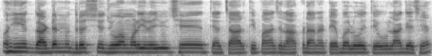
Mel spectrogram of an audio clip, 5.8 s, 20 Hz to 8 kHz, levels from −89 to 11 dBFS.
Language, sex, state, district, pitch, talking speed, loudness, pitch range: Gujarati, male, Gujarat, Gandhinagar, 155 Hz, 200 wpm, -15 LUFS, 150-170 Hz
